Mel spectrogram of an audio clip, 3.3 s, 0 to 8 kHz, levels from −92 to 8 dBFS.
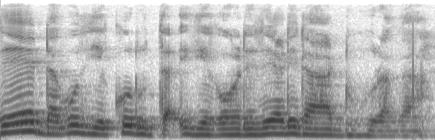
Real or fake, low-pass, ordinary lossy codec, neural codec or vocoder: real; 7.2 kHz; none; none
